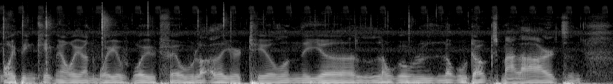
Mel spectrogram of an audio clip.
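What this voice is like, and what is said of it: Regional English rural accent. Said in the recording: “you'll love his accent. He's from a nice part of the country. All the women love his accent ... I'm from Dorset”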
